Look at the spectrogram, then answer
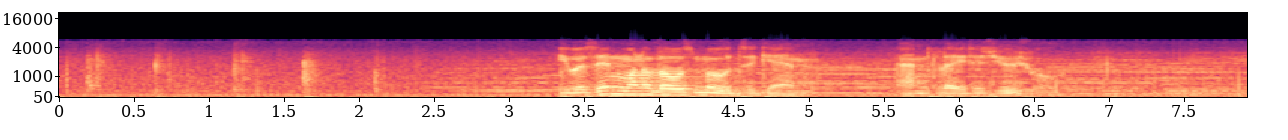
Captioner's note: voiceover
